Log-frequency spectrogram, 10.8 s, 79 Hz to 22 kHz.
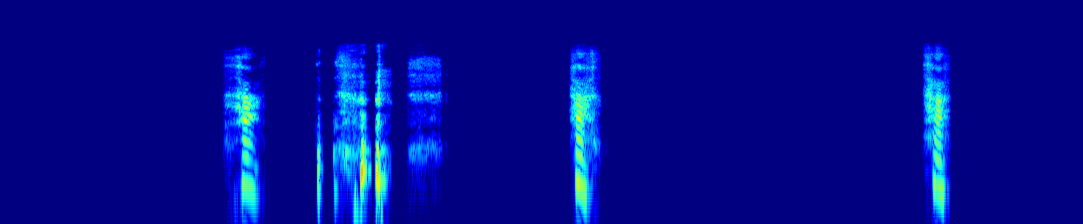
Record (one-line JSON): {"exhalation_length": "10.8 s", "exhalation_amplitude": 15207, "exhalation_signal_mean_std_ratio": 0.2, "survey_phase": "alpha (2021-03-01 to 2021-08-12)", "age": "18-44", "gender": "Female", "wearing_mask": "No", "symptom_new_continuous_cough": true, "symptom_shortness_of_breath": true, "symptom_fatigue": true, "symptom_change_to_sense_of_smell_or_taste": true, "symptom_loss_of_taste": true, "symptom_onset": "3 days", "smoker_status": "Never smoked", "respiratory_condition_asthma": false, "respiratory_condition_other": false, "recruitment_source": "Test and Trace", "submission_delay": "1 day", "covid_test_result": "Positive", "covid_test_method": "RT-qPCR", "covid_ct_value": 11.7, "covid_ct_gene": "ORF1ab gene", "covid_ct_mean": 12.0, "covid_viral_load": "120000000 copies/ml", "covid_viral_load_category": "High viral load (>1M copies/ml)"}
